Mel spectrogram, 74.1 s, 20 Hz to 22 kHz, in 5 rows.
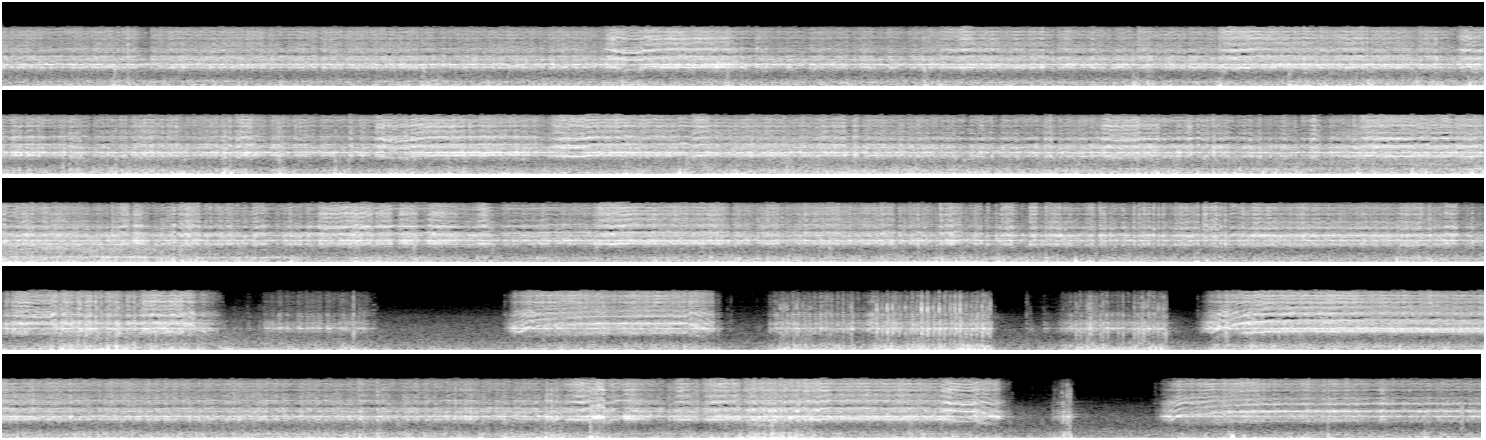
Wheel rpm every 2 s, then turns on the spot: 230, 230, 230, 230, 230, 230, 230, 230, 230, 230, 230, 230, 220, 210, 210, 210, 210, 220, 230, 230, 200, 200, 200, 100, 30, 140, 30, 30, 120, 230, 240, 240, 230, 230, 170, 60, 190.
46-48 52-56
